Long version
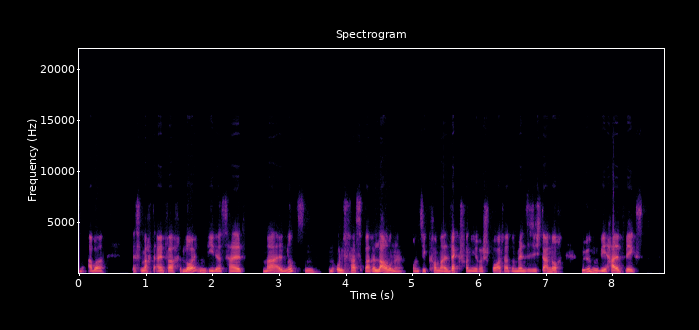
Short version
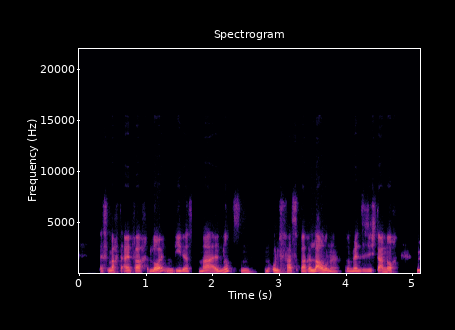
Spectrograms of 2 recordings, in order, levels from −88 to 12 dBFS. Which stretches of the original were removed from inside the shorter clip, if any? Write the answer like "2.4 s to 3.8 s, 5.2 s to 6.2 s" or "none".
2.2 s to 2.6 s, 5.0 s to 6.5 s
